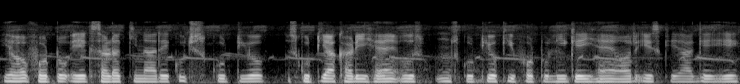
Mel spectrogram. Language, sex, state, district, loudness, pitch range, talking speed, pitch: Hindi, male, Himachal Pradesh, Shimla, -18 LUFS, 130-140 Hz, 180 wpm, 135 Hz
